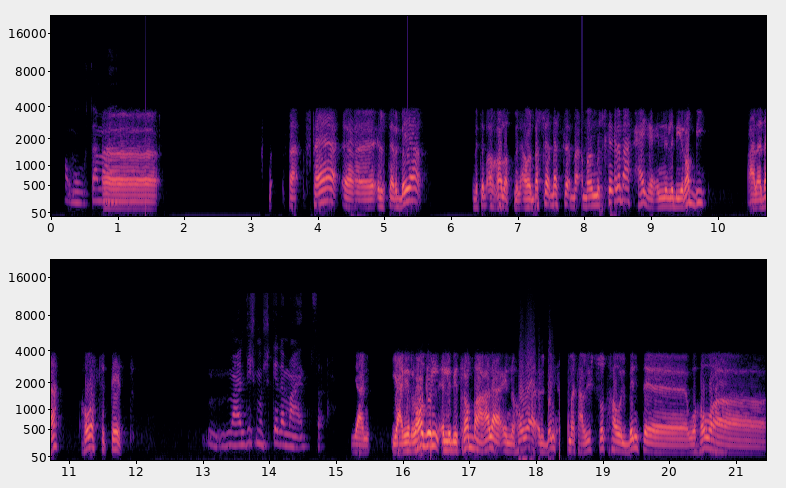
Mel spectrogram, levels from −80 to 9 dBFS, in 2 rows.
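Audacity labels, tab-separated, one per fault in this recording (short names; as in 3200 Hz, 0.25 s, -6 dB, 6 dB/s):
1.420000	1.420000	pop -17 dBFS
5.350000	5.350000	pop -14 dBFS
7.970000	7.970000	pop -10 dBFS
13.710000	13.720000	gap 6.1 ms
17.740000	18.280000	clipped -22.5 dBFS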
